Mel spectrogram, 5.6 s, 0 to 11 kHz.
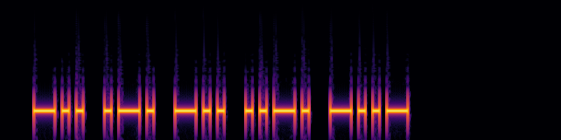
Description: Morse code, heard as a keyed tone, about 17 wpm, 700 Hz. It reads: DRDFX
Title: Code Groups - 5 Letters - 17wpm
